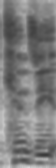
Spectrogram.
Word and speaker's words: Kinsey: Uh, so that's the right way to say Kenzie uh Kenzie elaborate.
